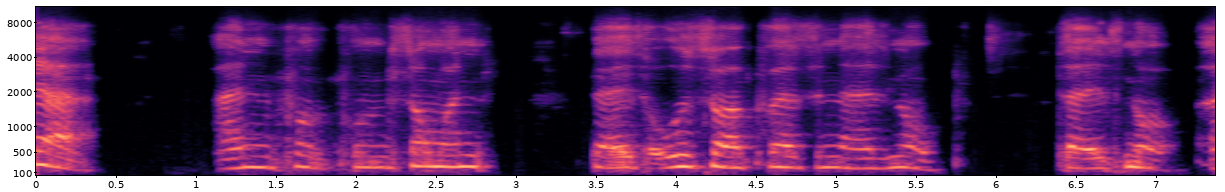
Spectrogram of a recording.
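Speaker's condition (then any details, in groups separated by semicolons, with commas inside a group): Cerebral palsy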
